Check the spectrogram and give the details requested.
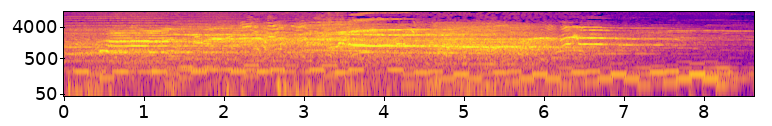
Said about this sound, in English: And some have taken to protesting against the measures from the confines of their homes, screaming and shouting from their windows and balconies.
